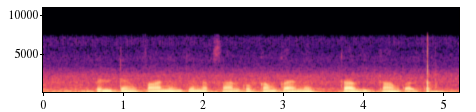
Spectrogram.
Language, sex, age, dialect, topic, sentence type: Hindi, male, 60-100, Awadhi Bundeli, agriculture, statement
